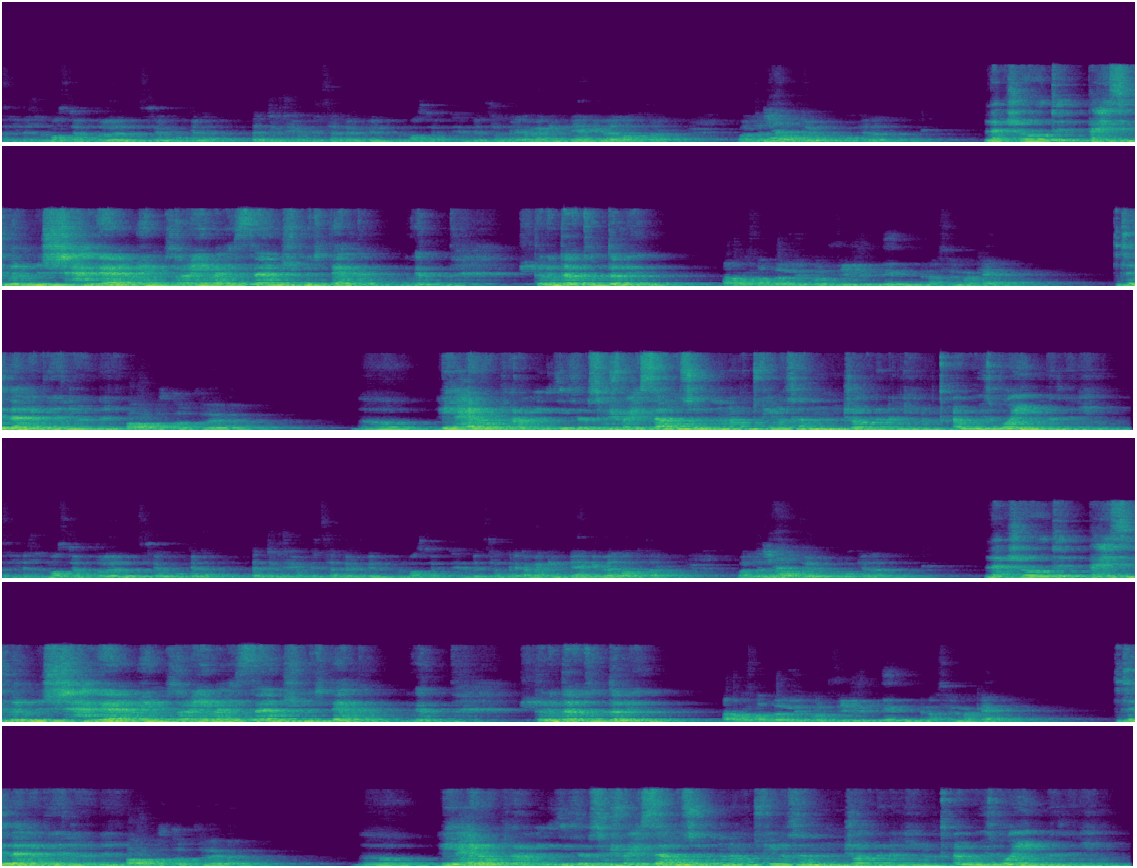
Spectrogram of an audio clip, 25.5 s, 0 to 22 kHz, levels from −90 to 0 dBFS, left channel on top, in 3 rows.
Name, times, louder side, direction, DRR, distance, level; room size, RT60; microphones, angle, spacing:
voice 1, 0.2-1.6 2.0-4.9 5.5-6.6 13.9-16.0 17.9-18.8 20.4-20.7, equal, 40° right, -8 dB, 1.0 m, -29 dB
voice 2, 7.4-13.3 16.9-18.0 19.6-25.3, equal, 70° left, -6 dB, 0.9 m, -23 dB
2.7 x 2.3 x 2.4 m, 1.3 s
head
